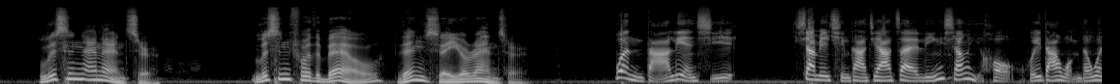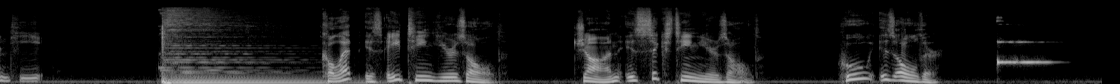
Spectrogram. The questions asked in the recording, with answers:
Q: Who is older?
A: Colette is. Colette is older than John.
